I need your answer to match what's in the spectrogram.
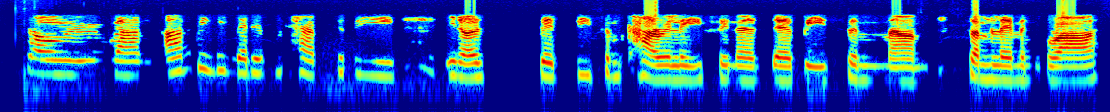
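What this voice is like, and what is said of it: Slight Sri Lankan accent. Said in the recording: “I'm originally from Sri Lanka ... I thought I detected a little accent there.”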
